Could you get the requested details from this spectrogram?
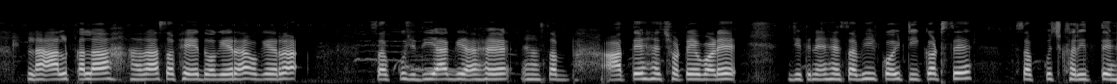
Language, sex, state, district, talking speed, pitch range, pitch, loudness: Hindi, female, Chhattisgarh, Sarguja, 125 wpm, 235-250 Hz, 240 Hz, -20 LUFS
